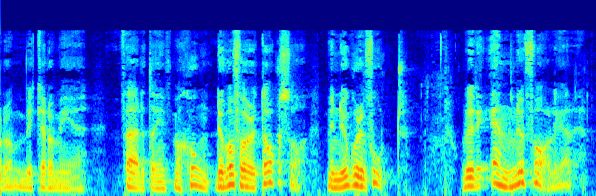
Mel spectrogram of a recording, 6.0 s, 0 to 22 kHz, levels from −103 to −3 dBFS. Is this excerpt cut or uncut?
cut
